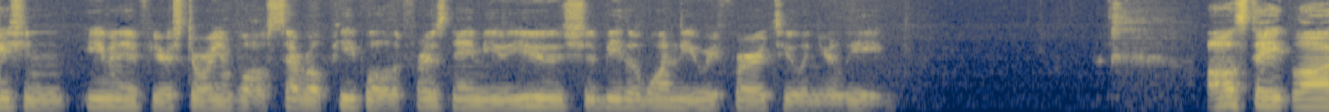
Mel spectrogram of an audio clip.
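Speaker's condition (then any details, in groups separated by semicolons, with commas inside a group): No condition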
